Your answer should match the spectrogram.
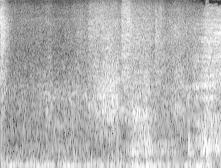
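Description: Near silence: faint room tone at a video edit.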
